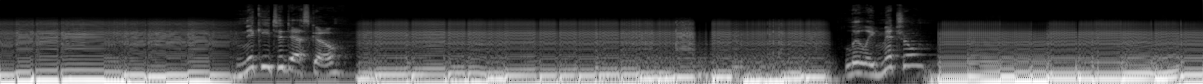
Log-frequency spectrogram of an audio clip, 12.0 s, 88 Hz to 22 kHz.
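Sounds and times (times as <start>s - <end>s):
distorted electric bass riff: 0.0s - 12.0s.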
